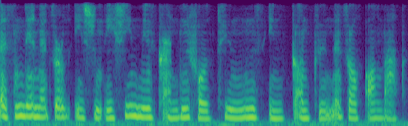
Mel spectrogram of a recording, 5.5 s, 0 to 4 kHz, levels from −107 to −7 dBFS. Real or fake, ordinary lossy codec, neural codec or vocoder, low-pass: fake; none; autoencoder, 22.05 kHz, a latent of 192 numbers a frame, VITS, trained on many speakers; 3.6 kHz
